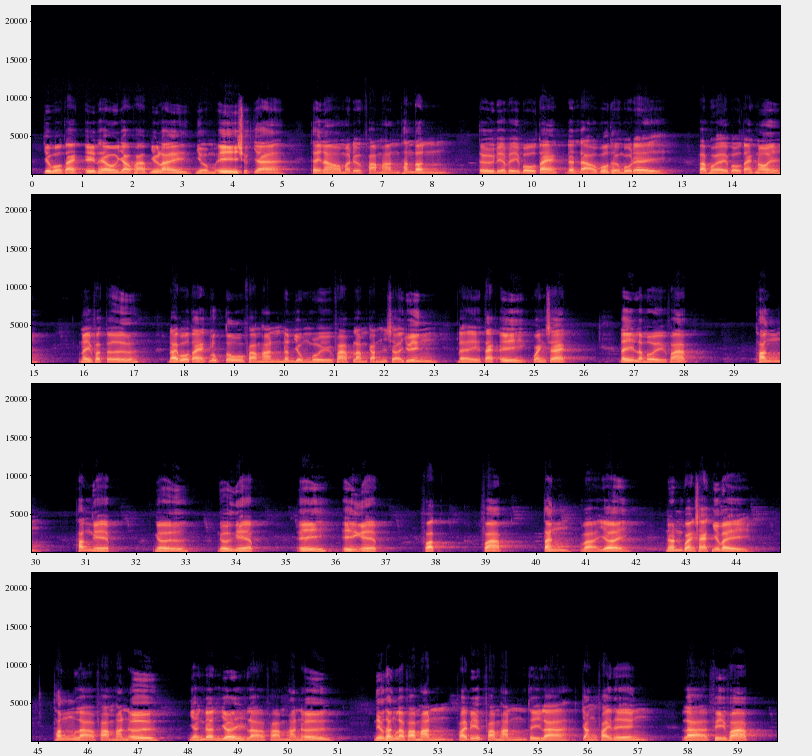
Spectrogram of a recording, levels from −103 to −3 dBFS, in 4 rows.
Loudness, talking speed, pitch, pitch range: -23 LUFS, 110 wpm, 135 Hz, 105-150 Hz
